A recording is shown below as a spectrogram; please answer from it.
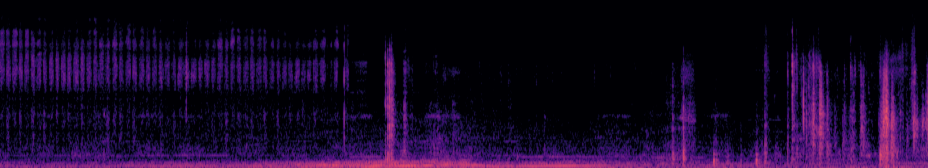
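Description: A graphite-loaded pad rubs and scrubs across paper in close, soft, uneven strokes, swelling and fading, with occasional sharper scratchy bursts near the end.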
